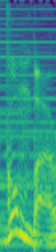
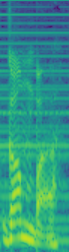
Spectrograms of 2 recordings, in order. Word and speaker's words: Goomba: But it is Goomba, right? I am pronouncing it correctly. It's not Gumba. It was never Gumba. It can't be Gumba.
